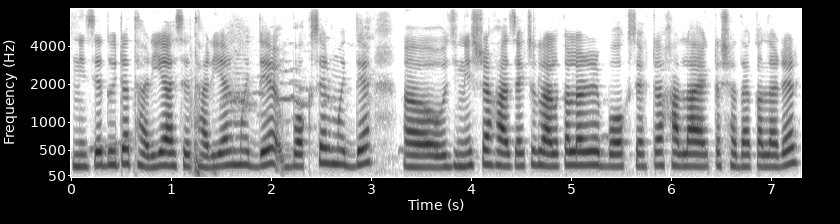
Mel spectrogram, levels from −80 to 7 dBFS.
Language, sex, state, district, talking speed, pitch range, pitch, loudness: Bengali, female, Assam, Hailakandi, 205 wpm, 215-240 Hz, 225 Hz, -17 LUFS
